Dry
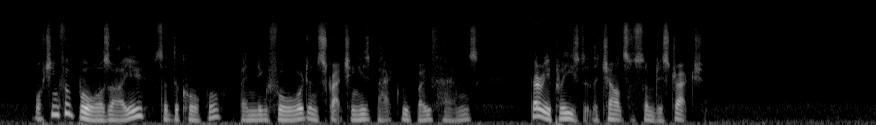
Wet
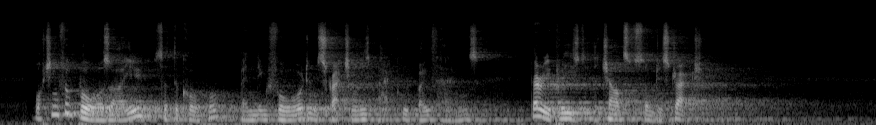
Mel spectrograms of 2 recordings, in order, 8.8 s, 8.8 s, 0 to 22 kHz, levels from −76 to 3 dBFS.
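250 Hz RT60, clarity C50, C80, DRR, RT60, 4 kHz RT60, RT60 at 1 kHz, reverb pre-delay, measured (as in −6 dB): 3.6 s, 8.0 dB, 9.0 dB, 6.5 dB, 2.6 s, 1.4 s, 2.3 s, 6 ms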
